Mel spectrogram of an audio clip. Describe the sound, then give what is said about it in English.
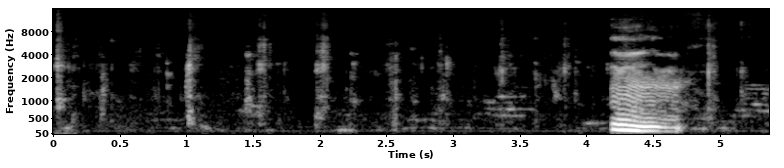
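Chewing of crispy pork skin with a fatty, dense inside and an outside like chicharrones: sparse, crisp crackles and clicks spaced out over several seconds, then a short, loud appreciative vocal sound near the end. “Dense, but the outside is straight up like chicharrones.”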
